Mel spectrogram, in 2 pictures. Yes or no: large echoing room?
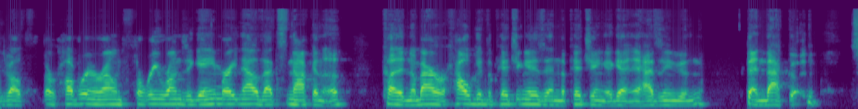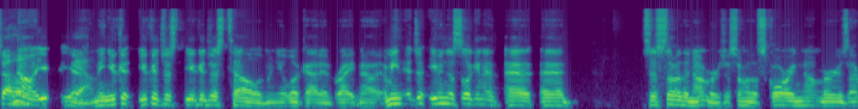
no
